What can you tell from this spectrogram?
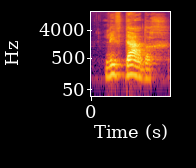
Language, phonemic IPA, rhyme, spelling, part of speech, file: Dutch, /ˌlifˈdaː.dəx/, -aːdəx, liefdadig, adjective, Nl-liefdadig.ogg
- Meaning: charitable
